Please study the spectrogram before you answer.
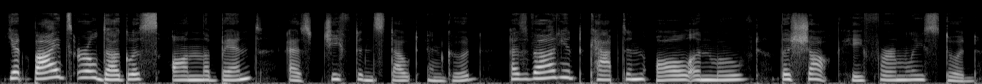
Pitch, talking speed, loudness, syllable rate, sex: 220 Hz, 135 wpm, -19 LUFS, 3.4 syllables/s, female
